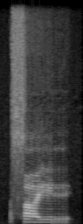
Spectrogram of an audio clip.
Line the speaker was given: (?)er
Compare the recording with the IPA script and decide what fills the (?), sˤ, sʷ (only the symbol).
sˤ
